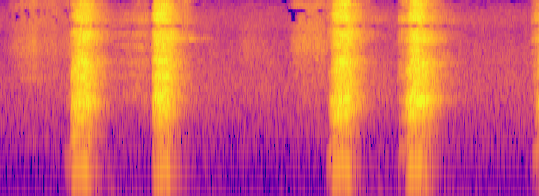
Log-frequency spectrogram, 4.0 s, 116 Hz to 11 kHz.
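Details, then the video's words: Dandy, a poodle, barks in short, loud bursts: two barks half a second apart, a gap of over a second, then another close pair and the start of a fifth, with faint softer sounds before some barks. "POODLE BARKING - POODLE HOWLING AND BARKING COMPILATION 2016"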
